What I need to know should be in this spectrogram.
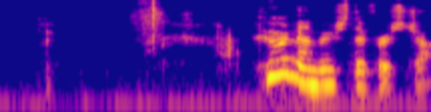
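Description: A young woman speaks calmly into a nearby microphone.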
